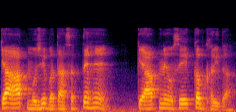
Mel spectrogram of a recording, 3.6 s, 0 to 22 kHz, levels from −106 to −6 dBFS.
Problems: constant background noise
